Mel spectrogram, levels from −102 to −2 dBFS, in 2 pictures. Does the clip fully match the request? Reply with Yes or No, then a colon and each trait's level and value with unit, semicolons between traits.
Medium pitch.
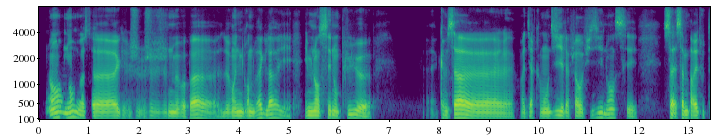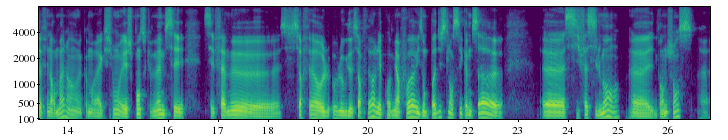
No: very low, 95 Hz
